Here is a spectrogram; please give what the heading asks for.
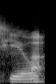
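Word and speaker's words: Gil: the young picture luis his name's spelled kill but you know he's healed yeah luis heal came back he hasn't given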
